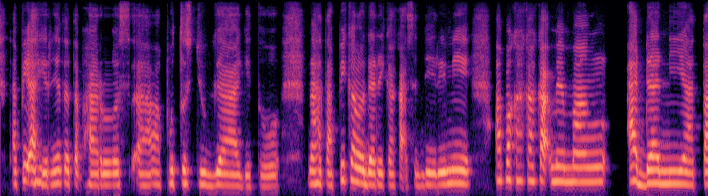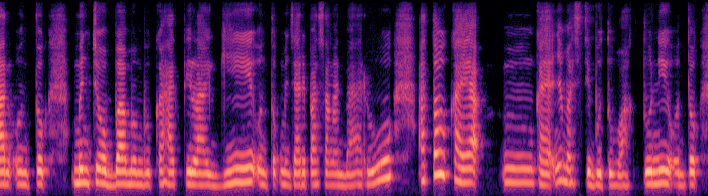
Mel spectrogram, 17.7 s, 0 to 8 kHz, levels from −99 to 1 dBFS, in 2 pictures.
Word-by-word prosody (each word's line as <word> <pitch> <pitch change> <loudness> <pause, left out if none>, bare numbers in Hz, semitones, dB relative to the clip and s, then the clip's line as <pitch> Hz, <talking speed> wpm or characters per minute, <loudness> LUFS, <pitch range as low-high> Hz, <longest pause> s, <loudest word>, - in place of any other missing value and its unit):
tapi 210 +3 +1
akhirnya 195 -1 +1
tetap 195 -1 -2
harus, 175 +1 -1
eee, 175 +2 -4
putus 195 0 -2
juga 180 -2 +1
gitu. 155 0 -7 0.3
Nah, 195 0 +1
tapi 185 +7 -4
kalau 230 -5 +3
dari 180 -1 +3
Kakak 175 -1 -6
sendiri 180 +2 +1
nih, 200 -1 +2 0.3
apakah 245 0 -2
Kakak 240 -2 +2
memang 225 0 0 0.2
ada 205 -3 +4
niatan 190 -1 +2
untuk 185 +1 -1 0.3
mencoba 200 -2 +4
membuka 180 0 -2
hati 185 0 +1
lagi 180 +5 +1
untuk 185 0 -3
mencari 180 +1 -3
pasangan 175 -2 -4
baru? 185 - 0 0.3
Atau 325 +8 +4
kayak, 215 -7 +2 0.3
mmm, 210 -1 -2
kayaknya 185 +6 -1
masih 205 -3 -1
butuh 175 -1 0
waktu 170 +3 -5
nih 195 +1 +4
untuk 180 +1 -1
190 Hz, 130 wpm, -23 LUFS, 180-210 Hz, 0.3 s, ada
